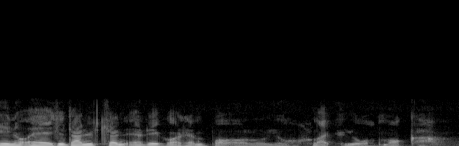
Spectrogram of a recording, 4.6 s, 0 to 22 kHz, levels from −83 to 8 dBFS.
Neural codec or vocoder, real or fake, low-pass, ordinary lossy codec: none; real; 7.2 kHz; none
